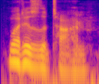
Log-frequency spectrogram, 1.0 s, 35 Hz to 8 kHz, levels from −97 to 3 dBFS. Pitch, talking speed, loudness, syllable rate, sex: 105 Hz, 240 wpm, -16 LUFS, 5.5 syllables/s, male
